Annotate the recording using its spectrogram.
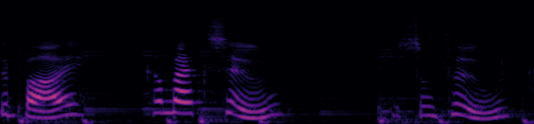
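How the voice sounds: A woman uses a put-on character voice, high for a woman, at a moderate pace over faint music in the background.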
